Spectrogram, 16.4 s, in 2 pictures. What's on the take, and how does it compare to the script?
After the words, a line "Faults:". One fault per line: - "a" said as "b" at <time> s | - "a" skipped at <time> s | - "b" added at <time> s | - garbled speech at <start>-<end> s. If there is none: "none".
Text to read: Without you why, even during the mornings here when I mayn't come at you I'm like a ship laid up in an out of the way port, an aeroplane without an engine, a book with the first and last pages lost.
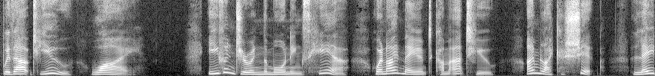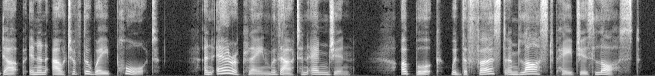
Without you why, even during the mornings here when I mayn't come at you I'm like a ship laid up in an out of the way port, an aeroplane without an engine, a book with the first and last pages lost.
Faults:
none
